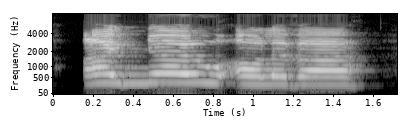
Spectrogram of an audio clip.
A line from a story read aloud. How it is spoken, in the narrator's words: Harry yelled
